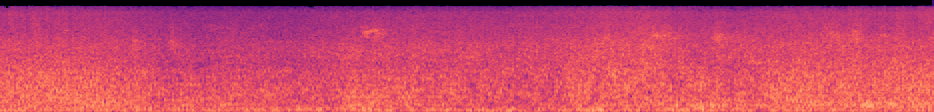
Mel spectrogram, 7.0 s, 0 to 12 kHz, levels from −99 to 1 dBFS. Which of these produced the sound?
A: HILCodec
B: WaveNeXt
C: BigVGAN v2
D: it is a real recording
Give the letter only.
D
